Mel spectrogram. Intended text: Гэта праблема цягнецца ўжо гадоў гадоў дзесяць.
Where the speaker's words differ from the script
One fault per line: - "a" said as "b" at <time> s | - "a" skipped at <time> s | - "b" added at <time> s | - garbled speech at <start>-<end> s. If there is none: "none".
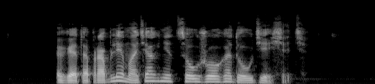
- "гадоў" skipped at 2.6 s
